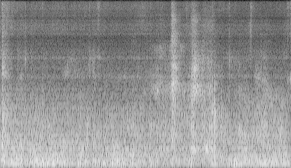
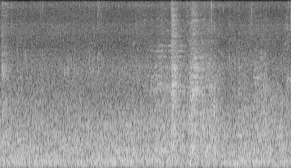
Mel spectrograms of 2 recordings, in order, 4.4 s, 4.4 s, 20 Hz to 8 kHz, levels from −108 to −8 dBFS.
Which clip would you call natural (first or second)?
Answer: second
